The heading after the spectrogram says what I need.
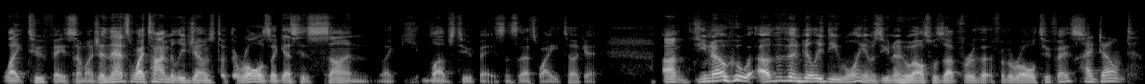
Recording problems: garbled, watery; slightly

